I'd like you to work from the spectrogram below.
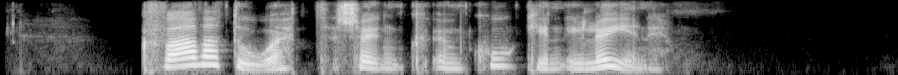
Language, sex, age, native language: Icelandic, female, 40-49, Icelandic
